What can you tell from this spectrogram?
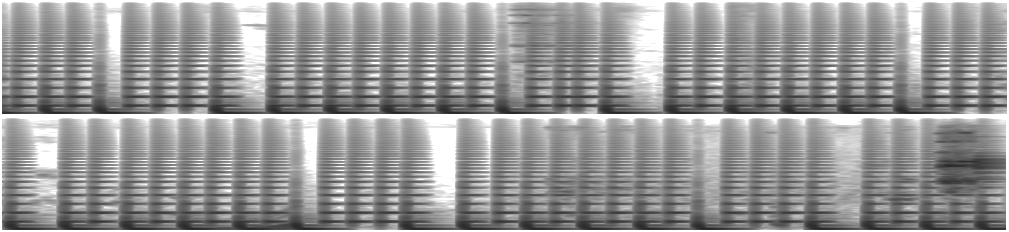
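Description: Live-coded electronic loop: short pitched 'arpy' sample notes over low 'bassdm' bass-drum hits, repeating in a fast, steady pattern with brief rests. A short noisy burst joins near the end.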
